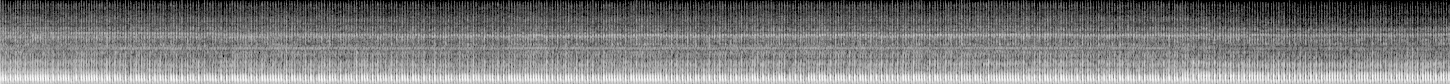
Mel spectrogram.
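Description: A small motorbike engine idles steadily close by.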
